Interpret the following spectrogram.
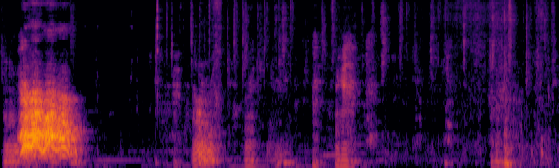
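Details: A five-month-old black-and-tan Shiba Inu puppy, finally brave enough to bark, confronts a recorder: one loud, harsh bark in the first second, then a few faint, short yips and soft rustles.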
